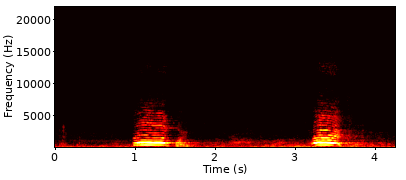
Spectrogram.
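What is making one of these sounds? A man shouts out loudly twice.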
